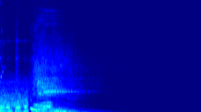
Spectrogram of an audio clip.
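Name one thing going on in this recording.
A video game blares a loud burst of end-of-match sound, then fades out.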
